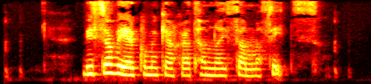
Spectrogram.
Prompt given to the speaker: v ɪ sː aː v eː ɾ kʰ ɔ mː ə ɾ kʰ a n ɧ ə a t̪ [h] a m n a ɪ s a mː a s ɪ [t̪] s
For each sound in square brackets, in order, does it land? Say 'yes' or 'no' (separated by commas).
yes, yes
